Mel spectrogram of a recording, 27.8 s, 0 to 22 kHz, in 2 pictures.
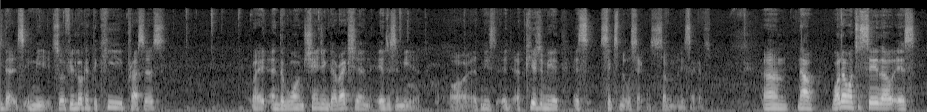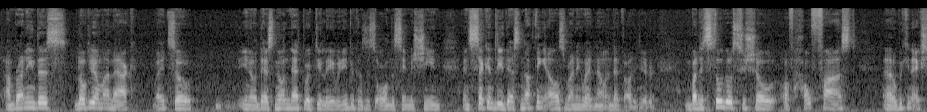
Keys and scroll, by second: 0.1 Right, 0.2 Down, 0.6 Left, 0.8 Right, 1.0 Up, 1.3 Left, 1.6 Up, 1.7 Right, 1.9 Down, 2.5 Right, 2.8 Up, 3.2 Left, 3.6 Down, 4.0 Right, 4.3 Up, 5.0 Left, 5.2 Down, 5.6 Right, 5.8 Up, 6.0 space.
